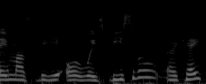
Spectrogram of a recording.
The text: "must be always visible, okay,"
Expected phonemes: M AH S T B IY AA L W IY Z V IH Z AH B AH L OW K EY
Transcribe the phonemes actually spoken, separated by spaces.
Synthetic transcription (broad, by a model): M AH S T B IY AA L W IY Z B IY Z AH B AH L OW K EY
